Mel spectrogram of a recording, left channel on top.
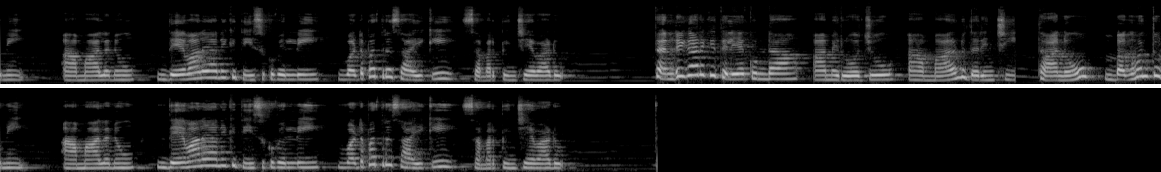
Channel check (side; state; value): right; drops out; at 6.6 s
